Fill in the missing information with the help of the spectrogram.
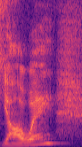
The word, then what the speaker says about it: Yahweh: Additionally, instead of using the proper name of God, YHWH, which we often pronounce Yahweh, Jewish readers of Scripture will substitute the name Adonai, meaning Lord, for the divine name.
